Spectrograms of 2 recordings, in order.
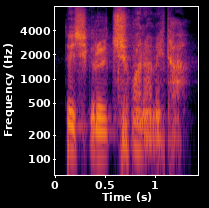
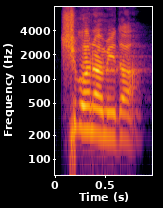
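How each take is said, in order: First: Said in the usual way. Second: Emphatic blessing. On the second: Real, not acted.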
